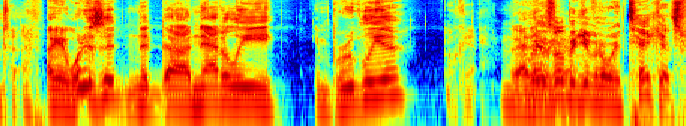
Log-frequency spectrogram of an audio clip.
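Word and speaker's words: Natalie Imbruglia: do it one time okay what is it Natalie IM bruga okay well giving away tickets right stavos Mir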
